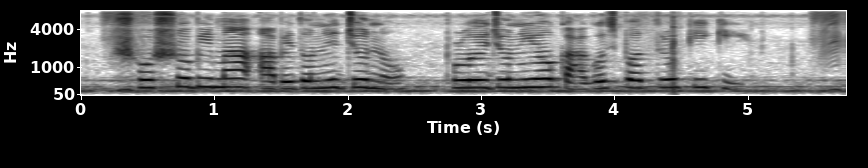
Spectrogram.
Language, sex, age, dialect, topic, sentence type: Bengali, female, 41-45, Standard Colloquial, agriculture, question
